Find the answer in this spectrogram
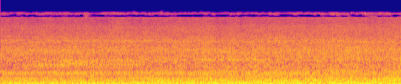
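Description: Steady rushing hum of shop machinery running continuously, heaviest in the low end, with no single event standing out.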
